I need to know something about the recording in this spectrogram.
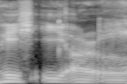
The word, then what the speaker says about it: Hiro: Hero, like Enrique Iglesias. I can be your hero.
